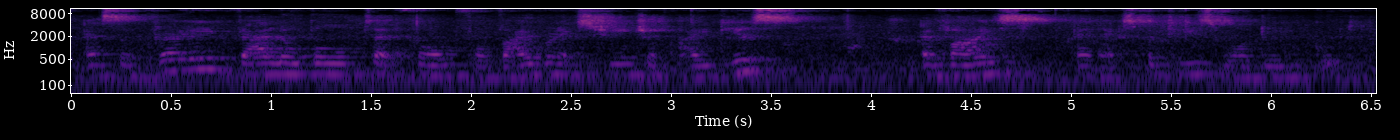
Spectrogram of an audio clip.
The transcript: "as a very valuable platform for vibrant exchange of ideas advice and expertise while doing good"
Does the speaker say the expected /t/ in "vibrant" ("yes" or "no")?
no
